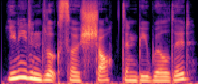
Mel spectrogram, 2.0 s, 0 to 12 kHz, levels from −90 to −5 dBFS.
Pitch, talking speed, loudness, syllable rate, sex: 190 Hz, 210 wpm, -15 LUFS, 6.0 syllables/s, female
